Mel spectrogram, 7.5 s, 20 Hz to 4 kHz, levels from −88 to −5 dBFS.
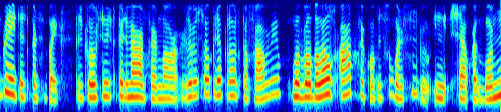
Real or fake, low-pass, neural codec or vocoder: fake; 3.6 kHz; autoencoder, 44.1 kHz, a latent of 192 numbers a frame, MeloTTS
